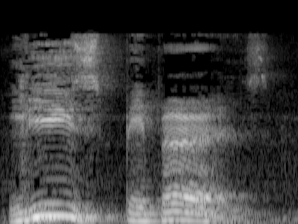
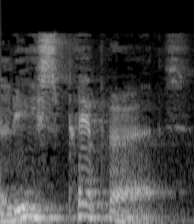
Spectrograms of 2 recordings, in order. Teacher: लीज पेपर्स में ये प के कारण ये ज जो है ये स बन गया।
